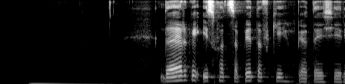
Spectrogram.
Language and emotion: Russian, neutral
